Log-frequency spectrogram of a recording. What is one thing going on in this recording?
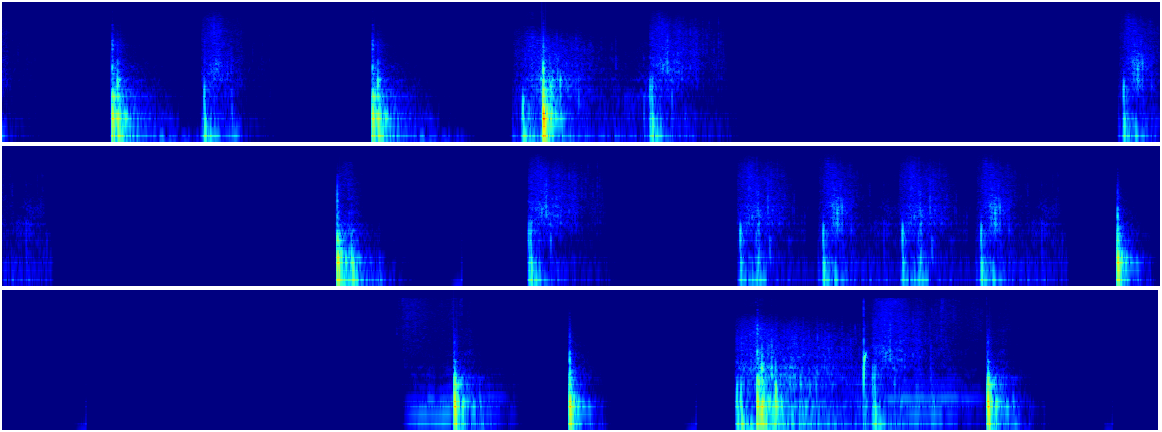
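Seeds are planted in soft soil with short, muffled thuds, one after another.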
